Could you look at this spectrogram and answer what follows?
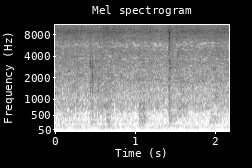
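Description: A ladle stirs brinjal pieces with salt and turmeric in a pan over a steady sizzling hiss, with a couple of faint scrapes and clinks.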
